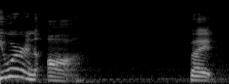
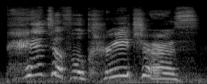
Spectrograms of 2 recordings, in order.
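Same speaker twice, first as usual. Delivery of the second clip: slow, huge, booming threat; booming dragon voice; 5 semitones higher, 4 dB louder than usual. Acted. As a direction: roar it down like a dragon. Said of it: "in a terrible booming voice".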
